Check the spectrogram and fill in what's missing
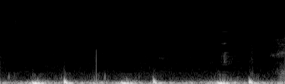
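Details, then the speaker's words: Person's own heartbeat recorded with an Echo stethoscope, one edited pulse repeated into a loop: clear, regular lub-dub about 70 beats a minute, no added sounds; normal heart sounds. "So hit OK, and now we have a whole bunch of heartbeats. That will last the duration of our song."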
